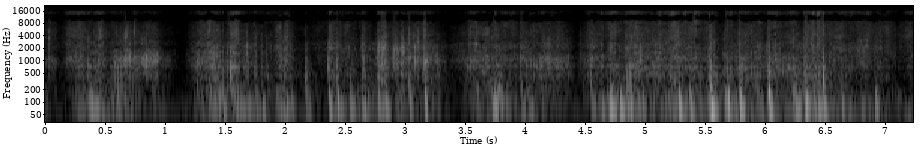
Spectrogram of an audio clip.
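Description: An empty brown kraft paper mailer bag is scrunched and crinkled in both hands, giving a dense, dry crinkling rustle with soft low thumps. The crinkling comes in bursts, with brief pauses around 1 and 4.4 seconds.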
